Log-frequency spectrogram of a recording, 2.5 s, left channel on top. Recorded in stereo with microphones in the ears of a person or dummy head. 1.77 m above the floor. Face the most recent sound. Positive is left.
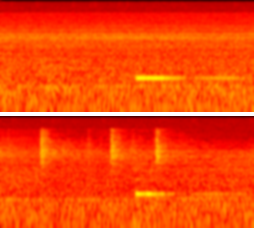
turn(degrees=-85)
